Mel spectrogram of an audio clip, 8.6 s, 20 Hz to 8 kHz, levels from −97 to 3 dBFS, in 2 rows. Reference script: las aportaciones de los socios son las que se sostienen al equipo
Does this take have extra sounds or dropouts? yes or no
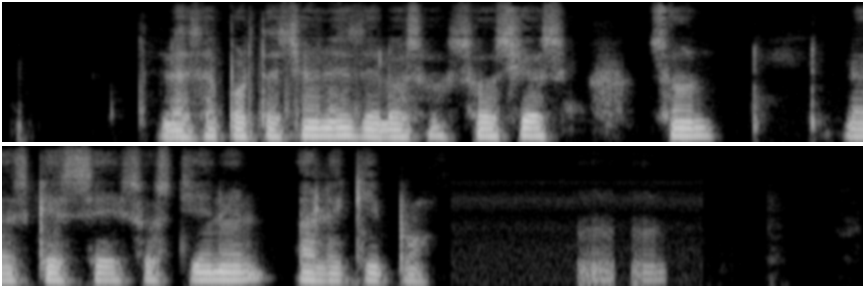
yes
